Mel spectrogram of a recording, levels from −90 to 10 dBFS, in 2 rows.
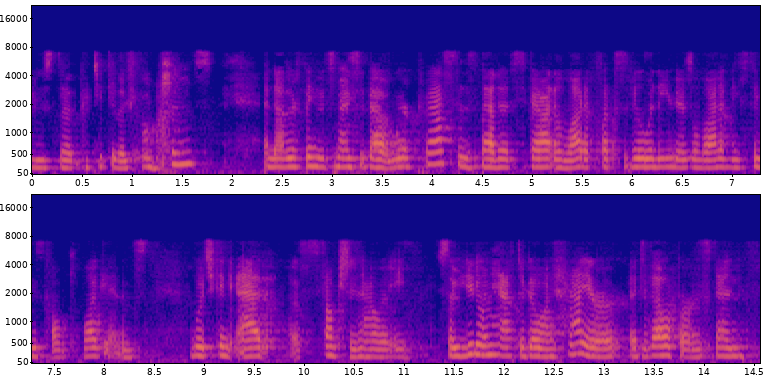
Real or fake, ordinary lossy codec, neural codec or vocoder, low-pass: fake; AAC, 48 kbps; codec, 16 kHz in and 24 kHz out, 0.6 kbps, FireRedTTS-2 codec; 7.2 kHz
